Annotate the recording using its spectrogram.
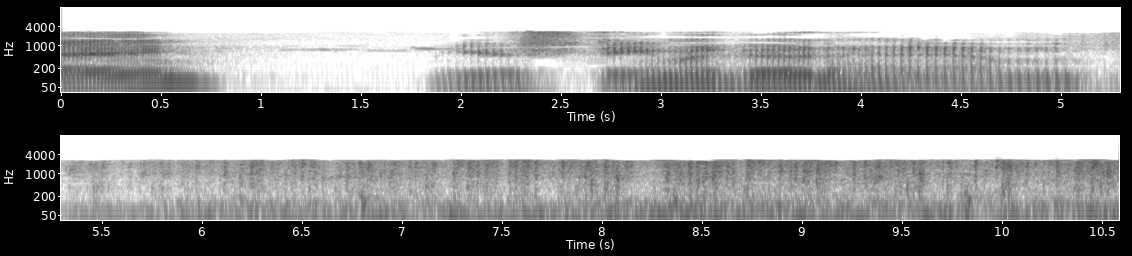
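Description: Cartoon dialogue slowed down into deep, drawn-out, distorted voices, with a short break of silence about a second in. From about five seconds in the stretched audio turns into a dense, crackling rumble.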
